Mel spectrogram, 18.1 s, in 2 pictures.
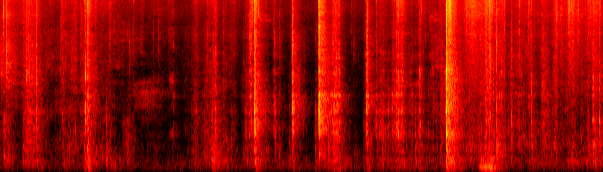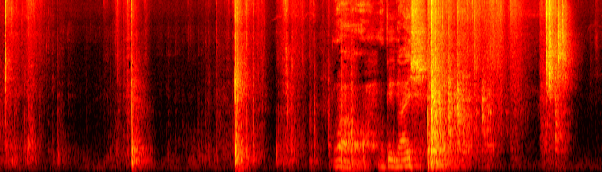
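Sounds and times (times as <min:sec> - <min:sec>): packaging scraping and rustling: 0:16.0 - 0:17.5.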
